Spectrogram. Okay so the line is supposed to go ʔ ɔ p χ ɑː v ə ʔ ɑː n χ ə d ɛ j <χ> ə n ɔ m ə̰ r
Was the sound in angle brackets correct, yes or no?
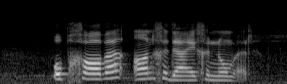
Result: yes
